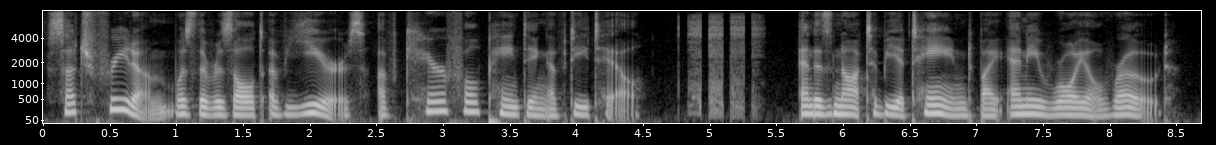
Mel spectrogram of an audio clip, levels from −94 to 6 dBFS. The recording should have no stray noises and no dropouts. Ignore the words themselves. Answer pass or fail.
fail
